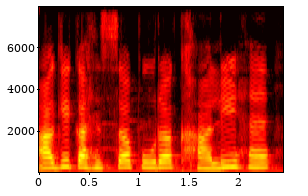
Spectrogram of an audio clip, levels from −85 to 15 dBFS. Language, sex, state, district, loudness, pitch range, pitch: Hindi, female, Jharkhand, Ranchi, -17 LUFS, 260-285 Hz, 275 Hz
